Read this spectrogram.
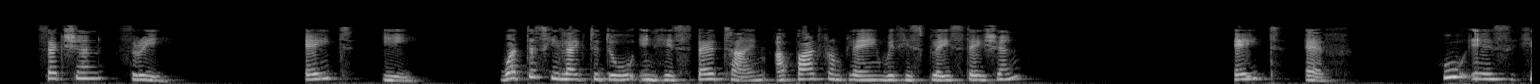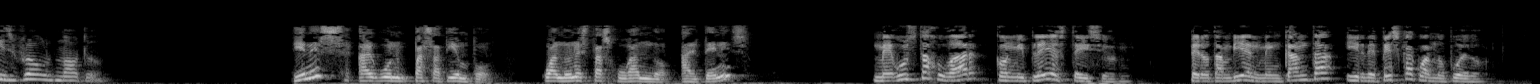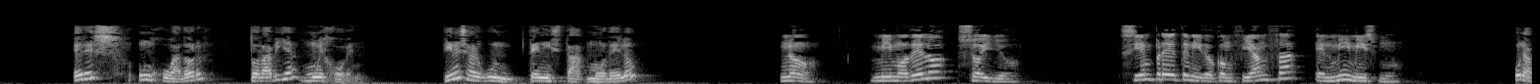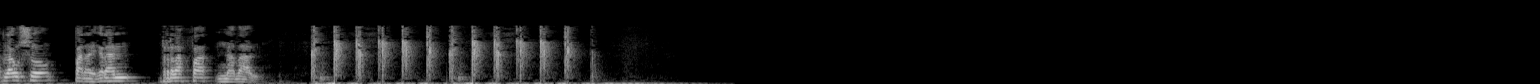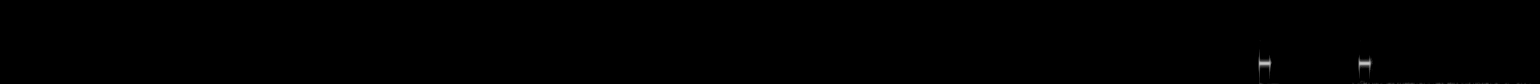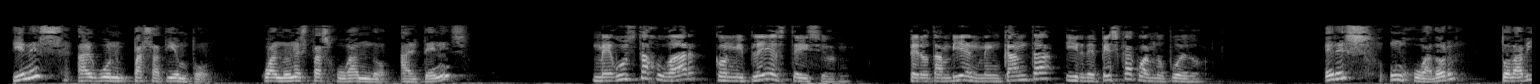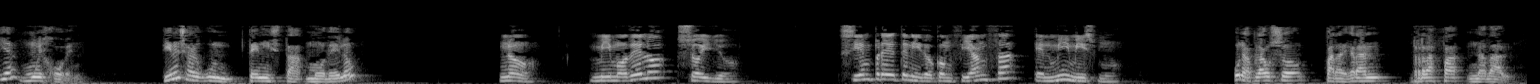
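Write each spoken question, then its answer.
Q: What does he like to do in his spare time apart from playing with his PlayStation?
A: Go fishing

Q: Who is his role model?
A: Himself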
